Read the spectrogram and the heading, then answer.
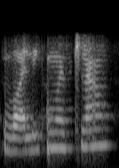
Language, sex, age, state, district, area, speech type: Urdu, female, 18-30, Bihar, Khagaria, rural, conversation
